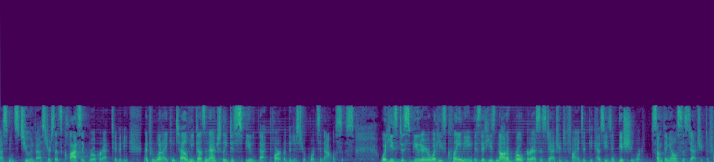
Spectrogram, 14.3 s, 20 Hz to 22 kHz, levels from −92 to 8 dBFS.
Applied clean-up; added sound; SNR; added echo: neural separator model SepFormer DNS4.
